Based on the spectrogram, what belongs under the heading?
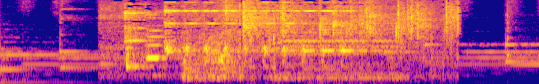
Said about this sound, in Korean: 벨소리가 울리자 흔들어 알려줍니다.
